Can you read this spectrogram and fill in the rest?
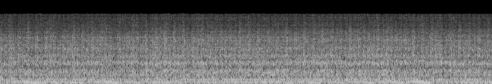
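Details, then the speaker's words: Yamaha YZF 600R carbureted motorcycle running on 40% alcohol whisky after the tank and carbs were drained: uneven, lumpy idle with irregular low pulses. Some petrol was possibly still left. Rough running on the wrong fuel. "I record this in real time we're running but it's like a running a bit different now you can hear it listen I don't know"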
